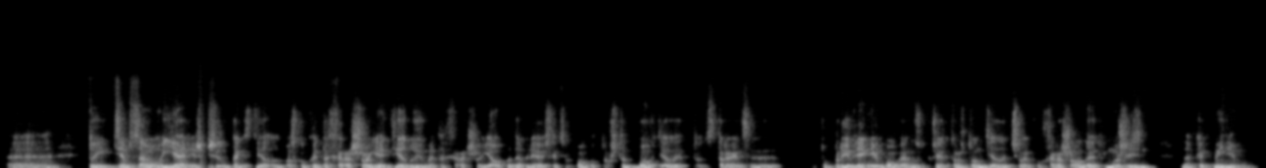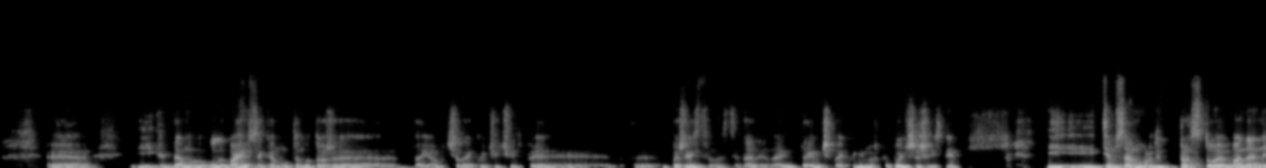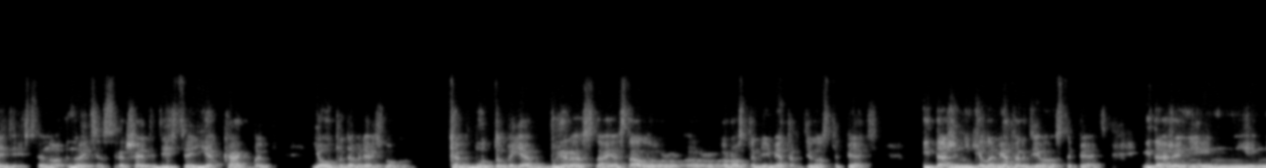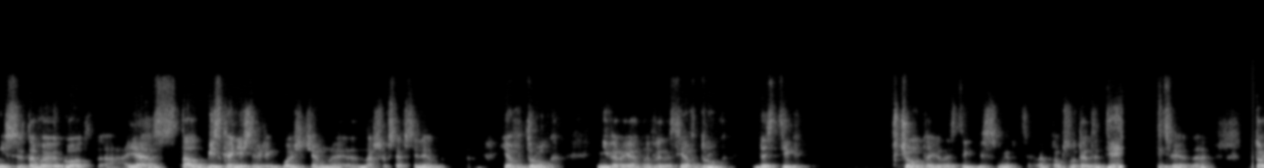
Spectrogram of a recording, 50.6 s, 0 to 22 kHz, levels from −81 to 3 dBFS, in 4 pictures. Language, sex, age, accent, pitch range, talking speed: Russian, male, 50-69, native, 120-190 Hz, 155 wpm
